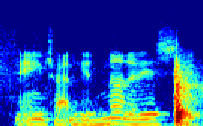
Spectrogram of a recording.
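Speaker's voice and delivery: ordinary talk, nothing marked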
